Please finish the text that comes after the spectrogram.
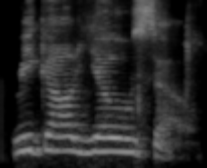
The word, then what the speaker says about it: Rigoglioso: So, Rigoglioso.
